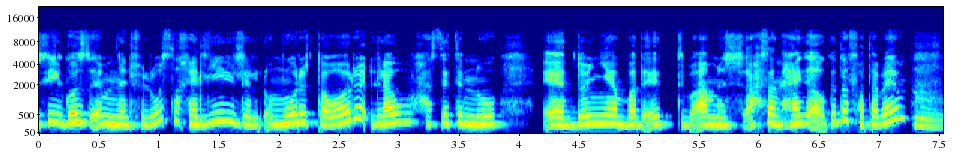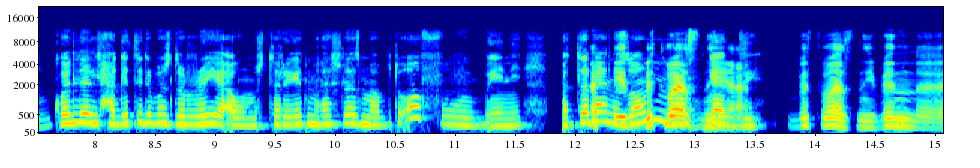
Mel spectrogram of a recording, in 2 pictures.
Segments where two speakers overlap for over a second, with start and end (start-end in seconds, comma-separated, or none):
12.1-13.6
